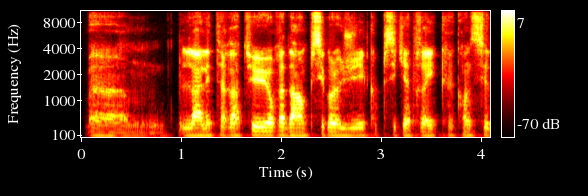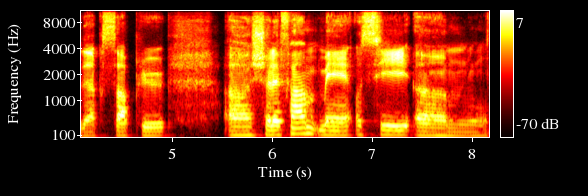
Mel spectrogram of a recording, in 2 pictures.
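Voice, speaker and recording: A man's voice: on the low side, clean tone. A young man with an Italian accent in his non-native French, presenting research hesitantly and searching for words. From Italy. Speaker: PhD candidate presenting research.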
